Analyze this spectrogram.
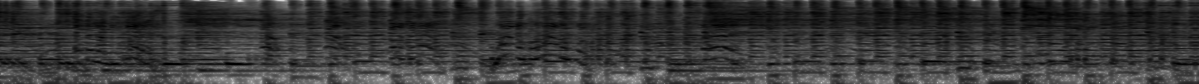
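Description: Live band music with a steady beat, played for dancing.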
